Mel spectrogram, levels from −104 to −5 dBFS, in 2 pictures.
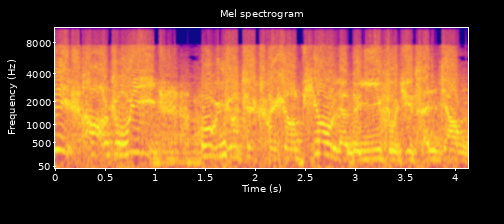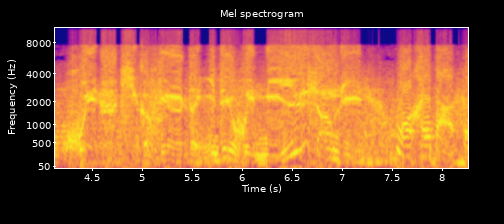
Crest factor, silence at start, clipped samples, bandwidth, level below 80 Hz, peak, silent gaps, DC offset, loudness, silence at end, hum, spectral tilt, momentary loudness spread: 4 dB; 0 s; 6%; 11 kHz; -34 dBFS; 0 dBFS; none; under 0.1%; -3 LUFS; 0 s; none; -2.5 dB/octave; 3 LU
